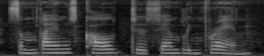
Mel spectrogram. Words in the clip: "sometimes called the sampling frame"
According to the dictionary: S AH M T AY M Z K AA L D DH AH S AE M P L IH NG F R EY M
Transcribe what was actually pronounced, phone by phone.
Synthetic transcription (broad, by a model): S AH M T AY M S K AA L D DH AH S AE M B L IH NG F R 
